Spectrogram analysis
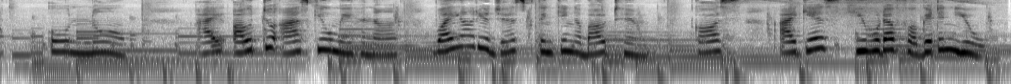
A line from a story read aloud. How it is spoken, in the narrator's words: she says in a low tone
